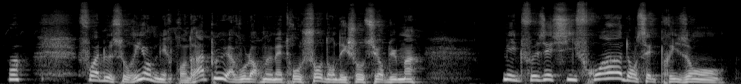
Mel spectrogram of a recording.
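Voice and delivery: voix de souris aiguë et vive; petite souris. Acted. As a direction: une souris soulagée qui se parle à elle-même. (la souris échappée se réjouit, voix aiguë)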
